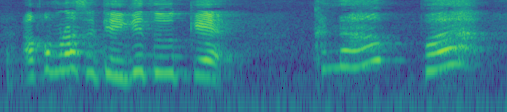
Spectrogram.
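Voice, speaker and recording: High-voiced chatty young woman. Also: expressive, quick pace. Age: young adult. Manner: chatty, laughs often, emphatic asides to viewers. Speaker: idol streaming to fans. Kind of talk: casual livestream storytelling.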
